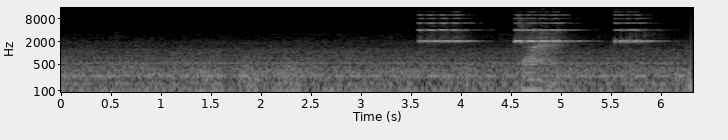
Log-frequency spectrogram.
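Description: Workout interval timer beeping three times in the last couple of seconds, a high steady electronic tone: the signal that the timed stretch hold is over. Before the beeps there is only a low steady room hum.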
